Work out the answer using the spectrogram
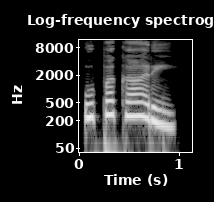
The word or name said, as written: ಉಪಕಾರ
